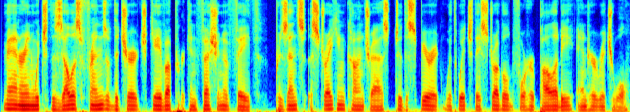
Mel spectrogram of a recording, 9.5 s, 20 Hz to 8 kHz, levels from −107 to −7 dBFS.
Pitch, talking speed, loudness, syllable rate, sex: 95 Hz, 215 wpm, -19 LUFS, 5.2 syllables/s, male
